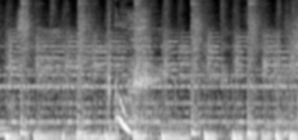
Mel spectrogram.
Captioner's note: grunt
